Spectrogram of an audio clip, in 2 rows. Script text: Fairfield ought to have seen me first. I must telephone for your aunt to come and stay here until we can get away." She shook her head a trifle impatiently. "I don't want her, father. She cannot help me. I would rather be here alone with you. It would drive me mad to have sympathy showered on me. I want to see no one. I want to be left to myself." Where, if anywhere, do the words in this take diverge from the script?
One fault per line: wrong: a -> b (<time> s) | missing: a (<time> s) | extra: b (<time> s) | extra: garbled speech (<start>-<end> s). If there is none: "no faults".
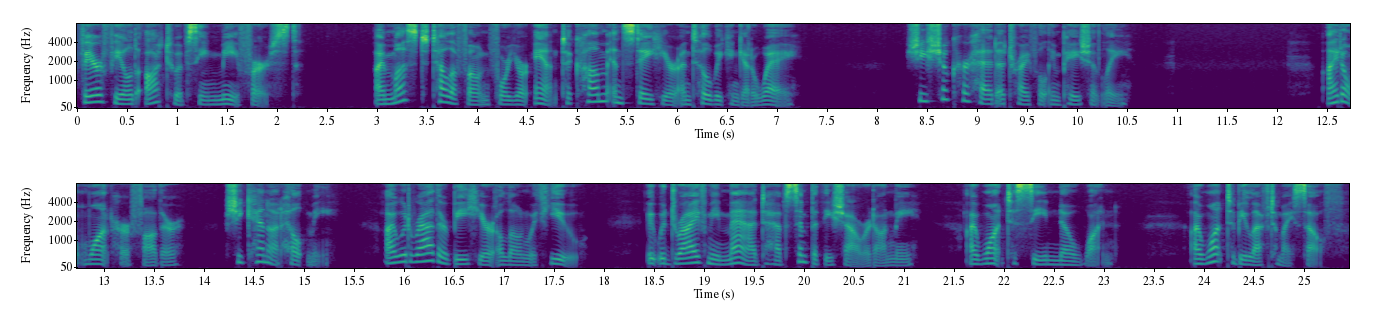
no faults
